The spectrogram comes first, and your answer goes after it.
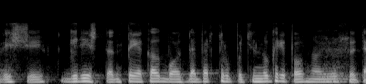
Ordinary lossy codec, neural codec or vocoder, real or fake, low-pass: Opus, 24 kbps; none; real; 7.2 kHz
